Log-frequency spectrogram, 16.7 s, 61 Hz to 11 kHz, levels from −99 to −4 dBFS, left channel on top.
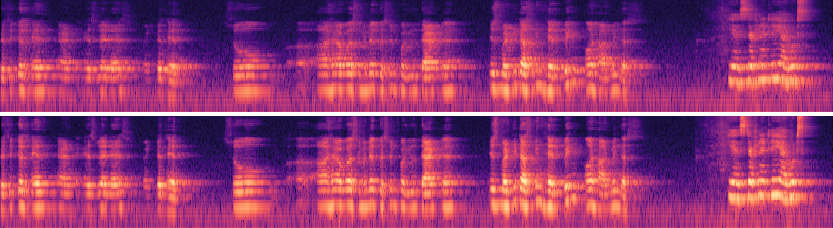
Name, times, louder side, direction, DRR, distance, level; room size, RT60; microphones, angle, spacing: voice 1, 0.0-2.5 2.9-3.7 4.7-5.3 5.9-9.1 9.8-12.6, right 4 dB, 30° right, 7 dB, 0.3 m, -24 dB
voice 2, 14.6-16.1, right 5 dB, 75° right, 7 dB, 0.6 m, -19 dB
11.0 x 8.0 x 3.1 m, 1.2 s
head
